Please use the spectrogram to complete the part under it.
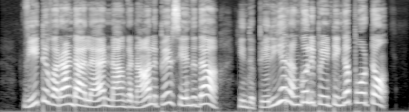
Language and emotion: Tamil, happy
